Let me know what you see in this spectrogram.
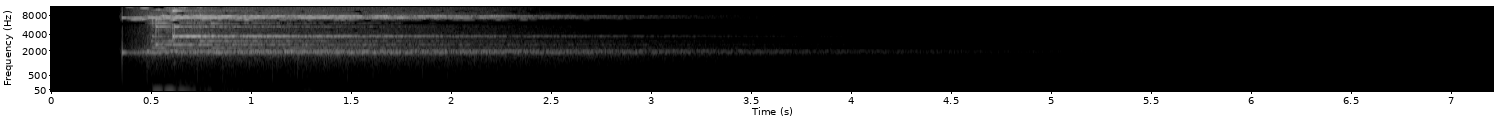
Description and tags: Sound of an idea coming to you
